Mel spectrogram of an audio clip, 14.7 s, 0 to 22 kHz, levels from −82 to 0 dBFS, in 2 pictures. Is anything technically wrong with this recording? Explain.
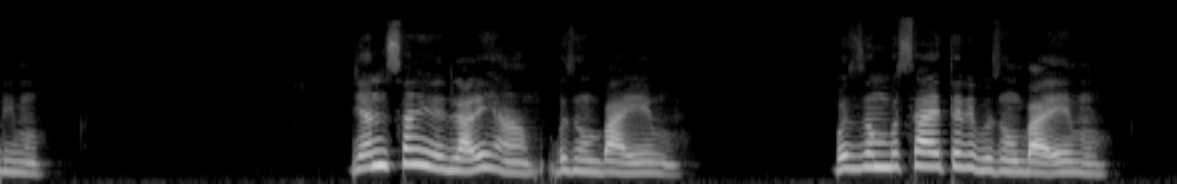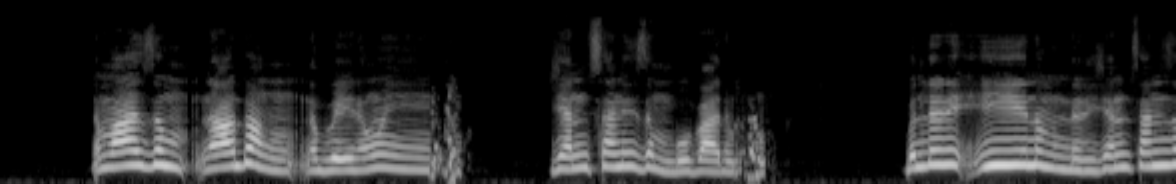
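Yes. Frames out of order occur twice, from 10.03 to 10.29 s and from 11.93 to 12.19 s. In each case two neighbouring runs of audio, each about 96 ms long, are swapped, which fits runs of four frames decoded in the wrong order. The speech in that stretch plays with its halves exchanged. It sounds like a brief garbled flutter. No time is lost.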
